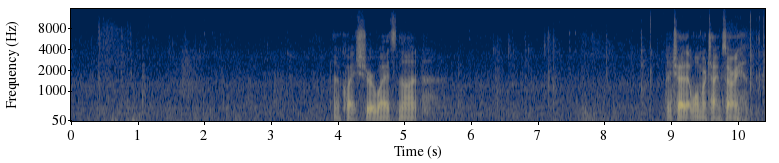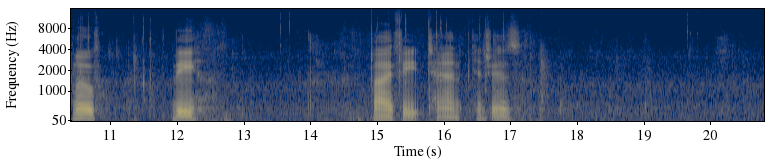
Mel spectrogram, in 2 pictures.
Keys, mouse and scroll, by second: 0.0-0.3 typing, 8.5 Escape, 10.0-11.6 typing, 13.7-15.9 drag, 14.7-16.9 typing, 18.9-19.3 scroll.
